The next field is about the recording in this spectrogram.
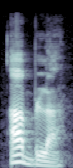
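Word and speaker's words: habla: pronunciation is Jesus Jesus the ancient Spanish is silent so here we have abla ABA which means he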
